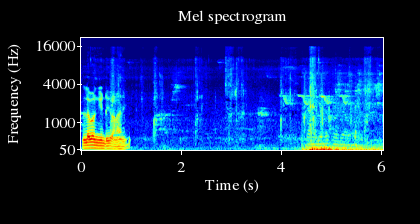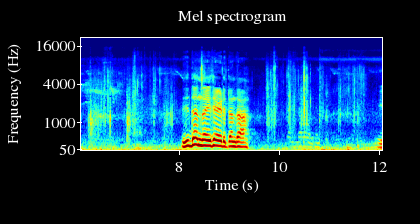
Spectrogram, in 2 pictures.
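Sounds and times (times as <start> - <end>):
footsteps: 0.5 - 3.4, 4.0 - 8.6, 9.4 - 11.8.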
